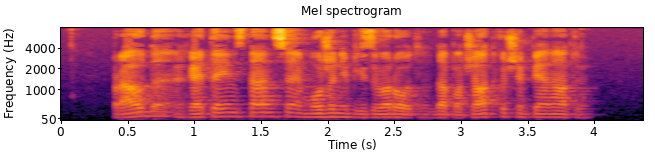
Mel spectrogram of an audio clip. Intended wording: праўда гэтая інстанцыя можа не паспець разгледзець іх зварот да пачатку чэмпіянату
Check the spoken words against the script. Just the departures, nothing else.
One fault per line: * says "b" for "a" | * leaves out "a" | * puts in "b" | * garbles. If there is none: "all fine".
* leaves out "паспець разгледзець"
